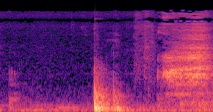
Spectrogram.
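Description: A mug is set down on a table with a knock.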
